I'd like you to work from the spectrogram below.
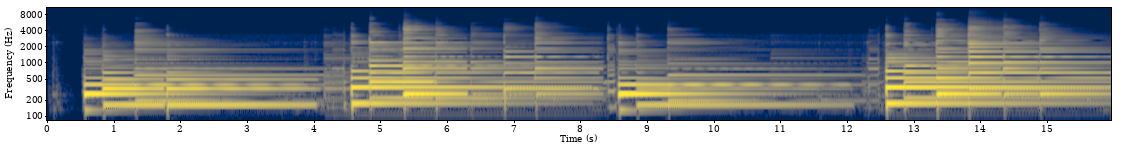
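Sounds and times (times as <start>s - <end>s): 
guitar improvising chill groove in C: 0.6s - 15.9s.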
